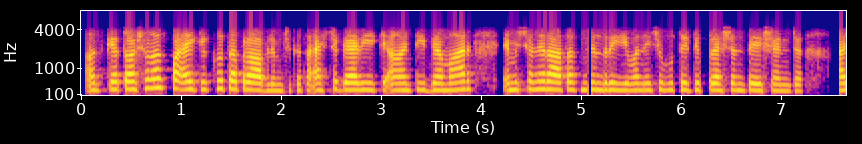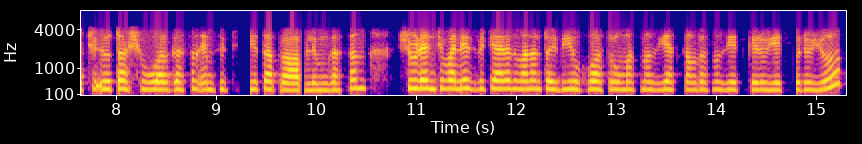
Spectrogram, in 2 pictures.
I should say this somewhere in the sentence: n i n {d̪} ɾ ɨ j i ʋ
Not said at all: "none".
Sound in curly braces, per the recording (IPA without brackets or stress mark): d̪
